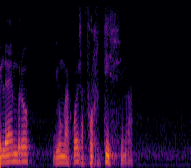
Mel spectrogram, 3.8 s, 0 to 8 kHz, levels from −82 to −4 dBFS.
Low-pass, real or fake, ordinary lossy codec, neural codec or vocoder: 7.2 kHz; real; Opus, 32 kbps; none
